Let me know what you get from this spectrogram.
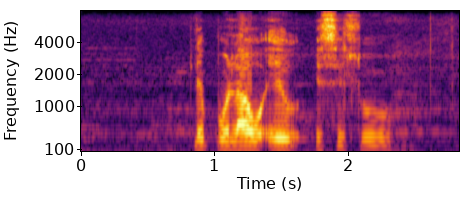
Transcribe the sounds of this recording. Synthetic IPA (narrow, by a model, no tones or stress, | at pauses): lɪpʼʊlaʊʔɪɪsɪɬʊːɣʊ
